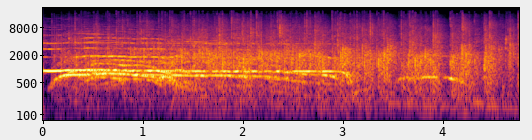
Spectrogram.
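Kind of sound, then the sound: crowd, audience applause and cheering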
